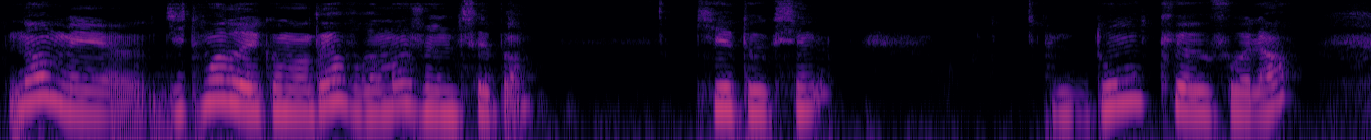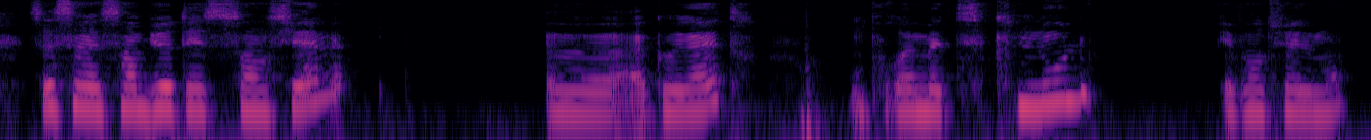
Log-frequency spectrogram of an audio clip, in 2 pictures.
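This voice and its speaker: Chatty, hesitant woman with a slightly high voice. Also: a little slow, pauses often, darkish tone. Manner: hesitant, full of "euh" and self-corrections, laughs often. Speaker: comics YouTuber. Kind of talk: casual comics explainer.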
